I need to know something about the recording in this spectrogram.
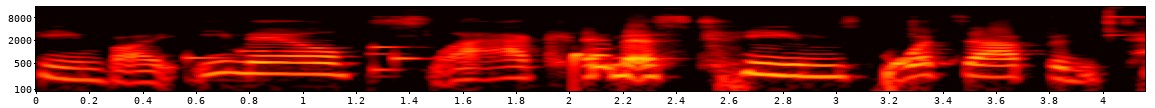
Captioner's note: notifications ding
